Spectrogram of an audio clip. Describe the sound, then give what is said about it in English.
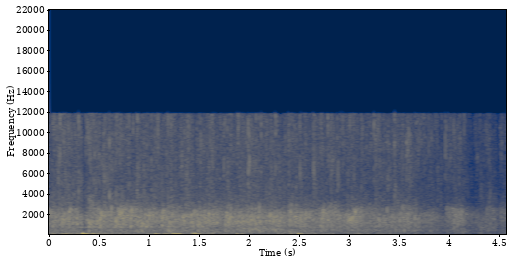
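Audience applause after a talk, a dense steady patter of many hands clapping at even loudness for several seconds, easing slightly toward the end with no speech over it. “you give her a clap.”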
